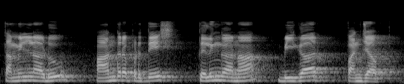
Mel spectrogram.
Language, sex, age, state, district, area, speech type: Tamil, male, 18-30, Tamil Nadu, Salem, urban, spontaneous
